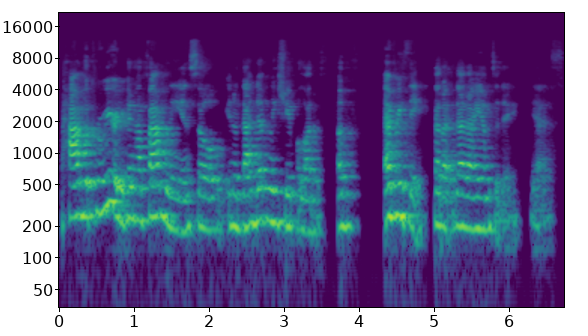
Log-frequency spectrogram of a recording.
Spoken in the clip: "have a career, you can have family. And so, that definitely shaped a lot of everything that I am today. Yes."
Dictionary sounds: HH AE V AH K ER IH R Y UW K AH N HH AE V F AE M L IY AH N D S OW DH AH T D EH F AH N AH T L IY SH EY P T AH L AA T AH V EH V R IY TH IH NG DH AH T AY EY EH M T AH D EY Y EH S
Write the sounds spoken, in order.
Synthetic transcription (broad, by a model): HH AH V AH K ER IH R Y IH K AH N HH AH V F AE M L IY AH N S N OW DH AH T D EH F AH N AH T L IY SH EY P AH L AA T AH V EH V R IY TH IH NG DH AH T AY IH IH M T AH D EY Y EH S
